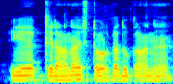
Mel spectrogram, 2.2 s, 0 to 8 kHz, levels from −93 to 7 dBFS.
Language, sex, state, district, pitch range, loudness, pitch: Hindi, male, Bihar, East Champaran, 100-105 Hz, -23 LUFS, 105 Hz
